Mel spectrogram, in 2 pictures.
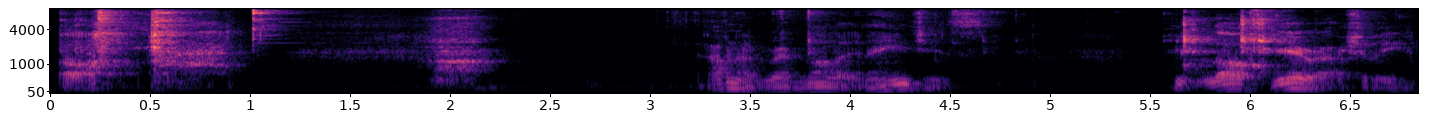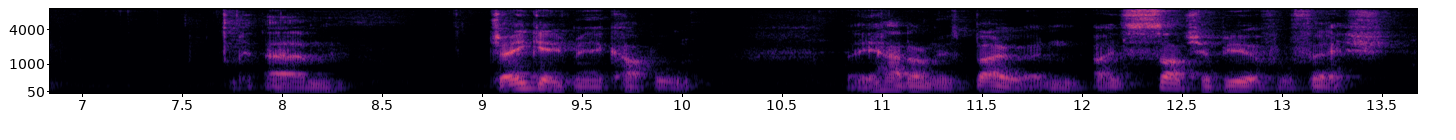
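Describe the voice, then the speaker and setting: A man's voice: low-pitched, slow, long pauses. A man with a blocked nose talks casually and enthusiastically as he cooks in his home kitchen. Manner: relaxed, enthusiastic about food, talks while cooking. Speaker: fishing and cooking vlogger. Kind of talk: casual cooking commentary. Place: home kitchen with sizzling pan. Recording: echoey kitchen with frying noise.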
